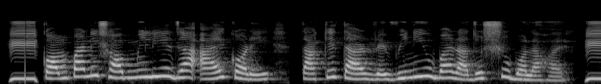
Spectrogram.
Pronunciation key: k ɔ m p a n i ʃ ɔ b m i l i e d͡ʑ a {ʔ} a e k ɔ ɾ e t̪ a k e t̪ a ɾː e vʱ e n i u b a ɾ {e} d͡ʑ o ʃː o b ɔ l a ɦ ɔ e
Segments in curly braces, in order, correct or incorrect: correct, incorrect

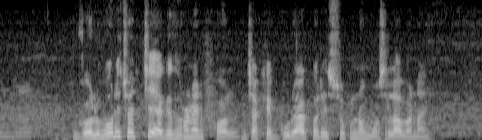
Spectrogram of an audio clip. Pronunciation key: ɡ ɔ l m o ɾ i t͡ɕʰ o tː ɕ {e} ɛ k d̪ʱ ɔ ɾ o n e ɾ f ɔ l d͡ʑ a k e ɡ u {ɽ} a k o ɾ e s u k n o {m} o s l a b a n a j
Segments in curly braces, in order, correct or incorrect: correct, correct, correct

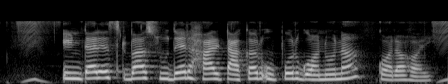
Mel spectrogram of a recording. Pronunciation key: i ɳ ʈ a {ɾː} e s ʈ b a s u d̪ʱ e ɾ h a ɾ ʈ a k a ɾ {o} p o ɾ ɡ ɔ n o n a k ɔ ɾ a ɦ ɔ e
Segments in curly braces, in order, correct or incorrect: incorrect, incorrect

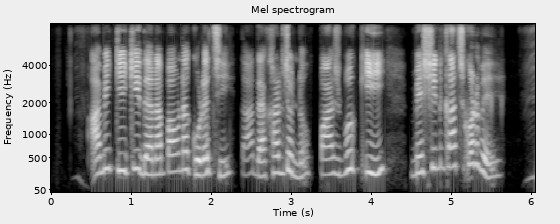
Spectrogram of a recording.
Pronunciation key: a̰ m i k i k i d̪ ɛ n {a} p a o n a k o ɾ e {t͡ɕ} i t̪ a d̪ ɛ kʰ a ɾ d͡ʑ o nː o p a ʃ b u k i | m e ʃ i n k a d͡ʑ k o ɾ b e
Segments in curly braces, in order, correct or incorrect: correct, incorrect

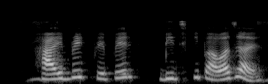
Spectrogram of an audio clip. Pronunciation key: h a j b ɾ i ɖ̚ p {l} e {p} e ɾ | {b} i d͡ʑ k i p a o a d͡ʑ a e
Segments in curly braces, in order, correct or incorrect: incorrect, correct, correct

